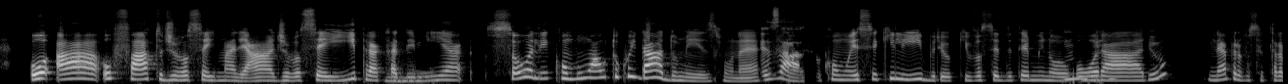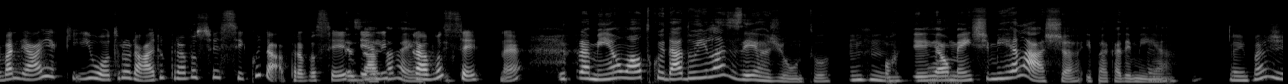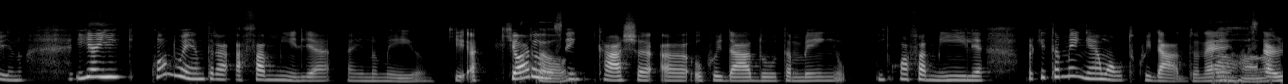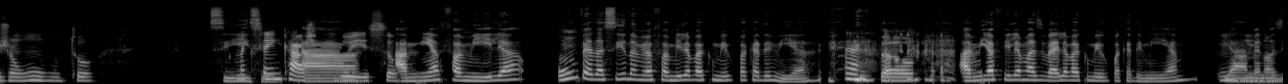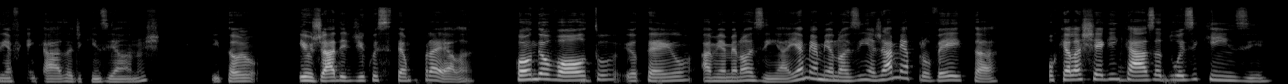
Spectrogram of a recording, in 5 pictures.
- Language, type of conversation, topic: Portuguese, podcast, Como você equilibra trabalho, lazer e autocuidado?
- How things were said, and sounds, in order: other background noise; chuckle; laugh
